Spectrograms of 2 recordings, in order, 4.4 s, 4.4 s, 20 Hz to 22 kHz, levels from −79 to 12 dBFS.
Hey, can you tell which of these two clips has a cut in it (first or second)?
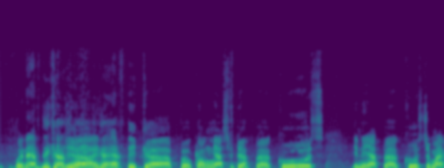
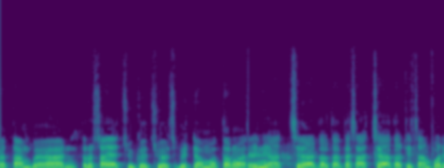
second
